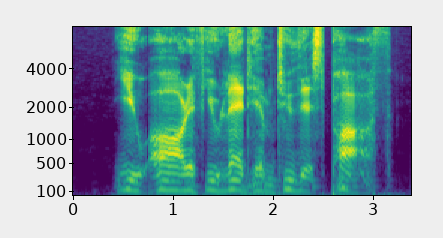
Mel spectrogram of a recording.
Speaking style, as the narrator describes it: Pauz growled

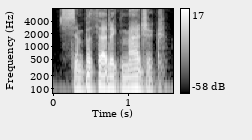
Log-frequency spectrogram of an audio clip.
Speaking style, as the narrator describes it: I murmured

